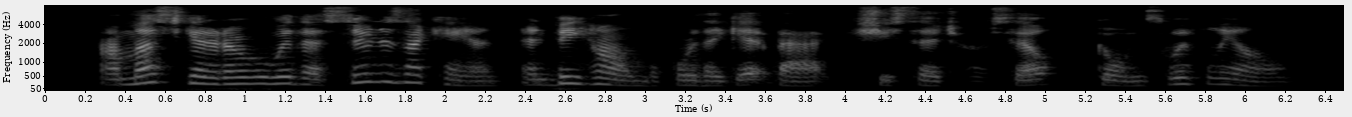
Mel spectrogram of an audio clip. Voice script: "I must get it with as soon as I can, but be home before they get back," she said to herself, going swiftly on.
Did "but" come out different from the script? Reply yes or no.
yes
